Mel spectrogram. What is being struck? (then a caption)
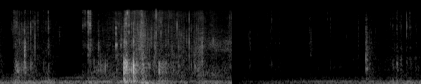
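Glycerin soap bar. A solid translucent brown glycerin soap bar, held by a hand with long painted nails, is shaved repeatedly with a utility knife blade, cutting off curls. Crisp, crinkly scraping and cutting sounds with bright edges peak in a loud crunchy burst near the middle. The sound then drops abruptly to near silence before softer scraping resumes.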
